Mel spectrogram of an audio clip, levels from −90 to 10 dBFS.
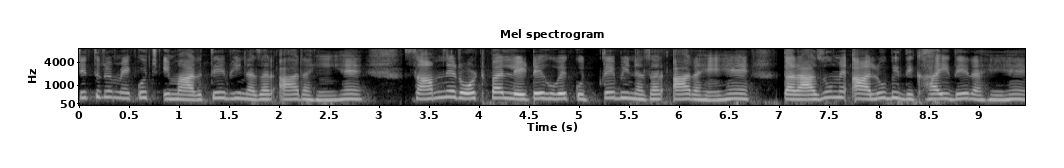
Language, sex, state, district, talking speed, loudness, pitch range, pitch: Hindi, female, Maharashtra, Nagpur, 175 wpm, -25 LUFS, 220-260 Hz, 230 Hz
